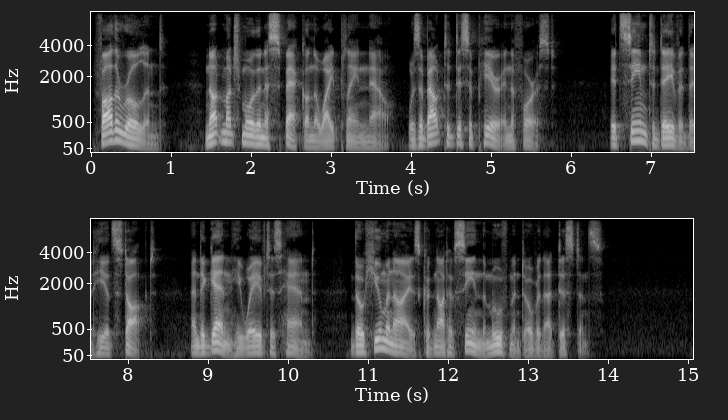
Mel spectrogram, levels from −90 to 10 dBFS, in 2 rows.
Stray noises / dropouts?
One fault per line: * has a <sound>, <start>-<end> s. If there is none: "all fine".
all fine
